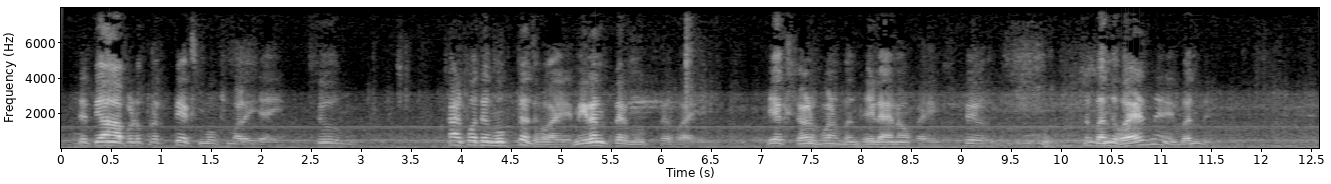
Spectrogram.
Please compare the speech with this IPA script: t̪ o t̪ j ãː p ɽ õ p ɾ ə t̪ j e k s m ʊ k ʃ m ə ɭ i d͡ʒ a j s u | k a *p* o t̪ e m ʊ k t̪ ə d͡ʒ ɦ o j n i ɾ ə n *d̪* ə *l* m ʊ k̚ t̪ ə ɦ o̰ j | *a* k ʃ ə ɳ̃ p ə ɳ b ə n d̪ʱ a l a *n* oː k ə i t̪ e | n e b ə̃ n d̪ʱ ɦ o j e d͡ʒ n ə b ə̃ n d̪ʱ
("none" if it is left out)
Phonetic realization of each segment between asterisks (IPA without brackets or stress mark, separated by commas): p, t̪, ɾ, e, n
